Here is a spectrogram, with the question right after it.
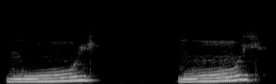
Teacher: Okay, so that has a rising tone. So it started low, low. It's because of the creaky vowels.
